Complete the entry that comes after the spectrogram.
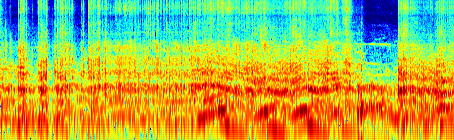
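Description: Flame-throwing show car's engine revving again and again while fire shoots from its exhaust, with sharp pops in the first couple of seconds.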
